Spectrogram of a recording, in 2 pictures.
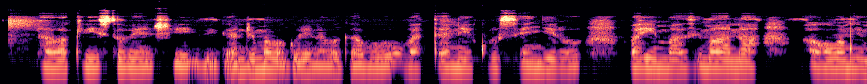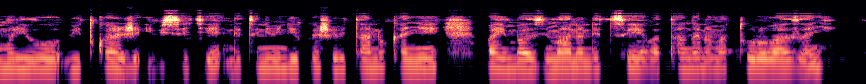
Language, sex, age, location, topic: Kinyarwanda, female, 18-24, Nyagatare, finance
